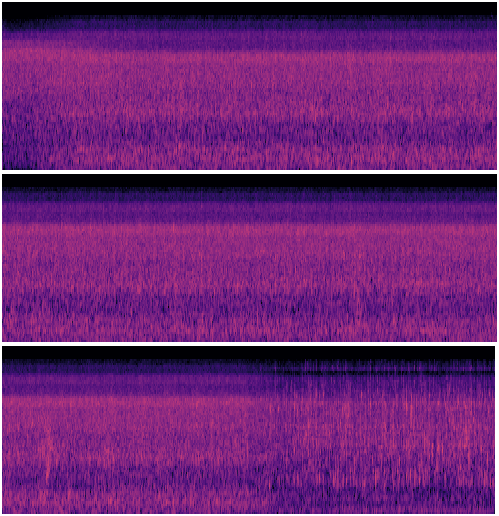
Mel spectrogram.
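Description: Steady rush of flowing river water, easing a little in the last few seconds.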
